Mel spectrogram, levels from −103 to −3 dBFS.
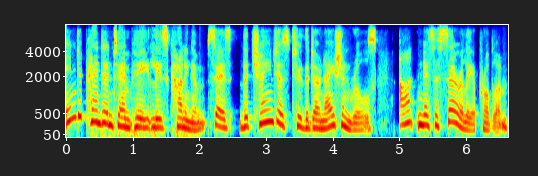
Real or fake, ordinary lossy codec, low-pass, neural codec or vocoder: real; Opus, 16 kbps; 7.2 kHz; none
